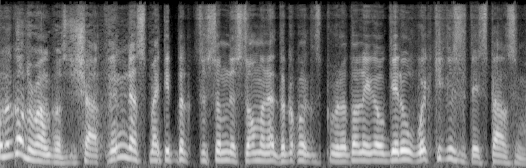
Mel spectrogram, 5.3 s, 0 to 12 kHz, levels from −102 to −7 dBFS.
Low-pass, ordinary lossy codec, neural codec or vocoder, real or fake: 10.8 kHz; Opus, 32 kbps; codec, 16 kHz in and 24 kHz out, 0.4 kbps, LongCat-Audio-Codec, two codebook decoder; fake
